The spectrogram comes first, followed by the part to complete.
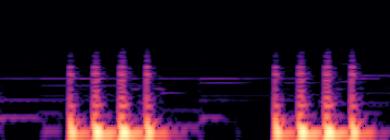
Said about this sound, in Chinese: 然后他就把我推出门外了，然后我就敲门。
